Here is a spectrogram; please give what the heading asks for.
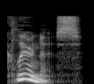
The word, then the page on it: clearness: British English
